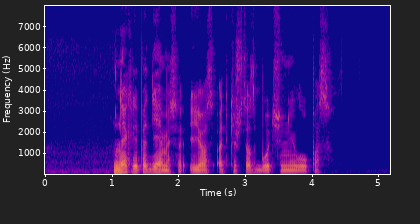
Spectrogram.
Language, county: Lithuanian, Klaipėda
